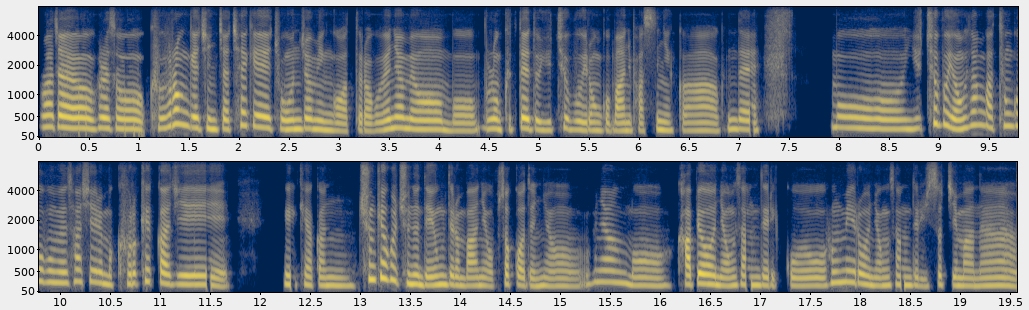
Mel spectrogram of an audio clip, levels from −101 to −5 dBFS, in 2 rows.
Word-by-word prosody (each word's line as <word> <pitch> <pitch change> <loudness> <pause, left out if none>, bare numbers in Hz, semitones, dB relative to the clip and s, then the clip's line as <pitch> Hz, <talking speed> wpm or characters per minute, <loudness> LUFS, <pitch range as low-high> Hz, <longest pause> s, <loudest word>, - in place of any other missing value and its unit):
맞아요. 245 -4 +5
그래서 220 -2 +2
그런 295 +7 +2
게 245 -2 +4
진짜 215 -1 +1
책의 265 -1 +2
좋은 215 -1 +2
점인 210 -4 +2
것 180 - -2
같더라고요. 170 +1 -4
왜냐하면 210 -3 +3
뭐 175 0 -3
물론 220 -1 +1
그때도 215 0 +2
유튜브 200 +1 -3
이런 185 0 -1
거 180 - -5
많이 175 0 0
봤으니까 180 0 -3
근데 215 -1 -1 0.8
뭐 225 -4 +1
유튜브 250 +8 -1
영상 245 +8 +2
같은 285 +2 -3
거 280 -1 -2
보면 250 -2 0
사실은 265 -3 -2
뭐 200 - -3
그렇게까지 215 -4 +1 0.8
이렇게 205 -1 -3
약간 180 -1 -3
충격을 320 - +2
주는 220 -4 +2
내용들은 195 0 +1
많이 180 +1 -1
없었거든요. 170 -1 -4
그냥 255 -2 -3
뭐 180 -2 -4
가벼운 210 -1 +4
영상들이 190 0 -2
있고 175 0 -3
흥미로운 245 -5 0
영상들이 185 -1 -4
있었지만은 180 -1 -3
205 Hz, 345 characters per minute, -23 LUFS, 180-235 Hz, 0.8 s, 맞아요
